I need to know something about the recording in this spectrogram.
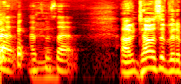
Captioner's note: chuckles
